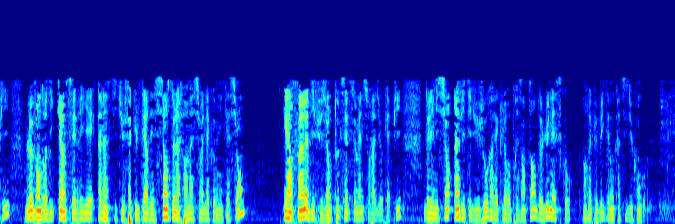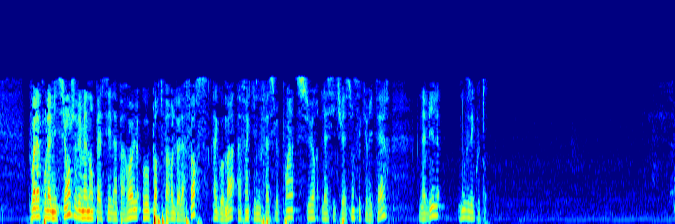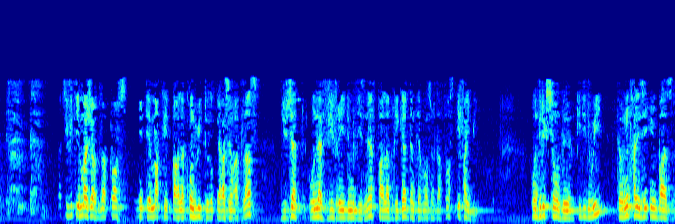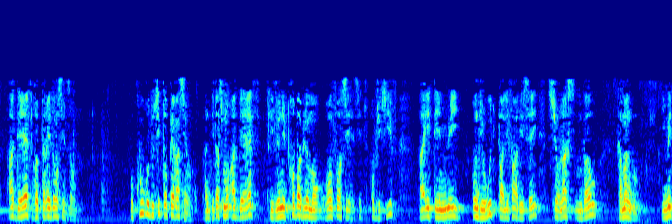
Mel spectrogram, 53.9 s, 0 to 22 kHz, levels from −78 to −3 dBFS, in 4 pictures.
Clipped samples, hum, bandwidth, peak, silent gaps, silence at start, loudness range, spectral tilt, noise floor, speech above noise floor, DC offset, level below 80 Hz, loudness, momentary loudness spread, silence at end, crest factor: under 0.1%; none; 5.4 kHz; 0 dBFS; none; 0 s; 9 LU; -7.5 dB/octave; -63 dBFS; 34 dB; under 0.1%; -42 dBFS; -29 LUFS; 15 LU; 0 s; 28 dB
